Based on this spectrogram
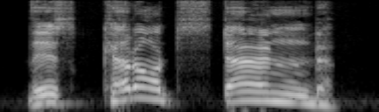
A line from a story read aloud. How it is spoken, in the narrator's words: Toramana shouted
